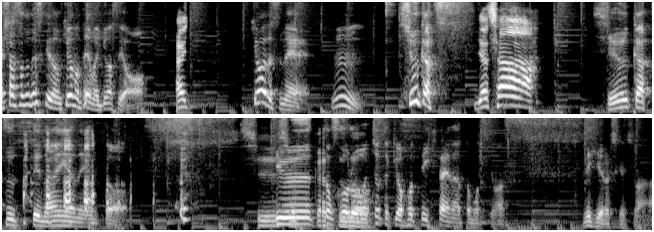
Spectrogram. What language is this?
Japanese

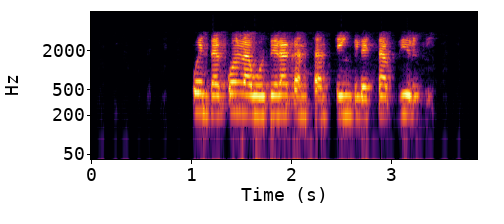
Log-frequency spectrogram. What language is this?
Spanish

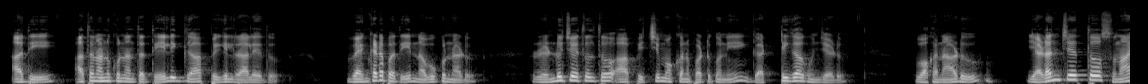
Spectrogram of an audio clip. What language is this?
Telugu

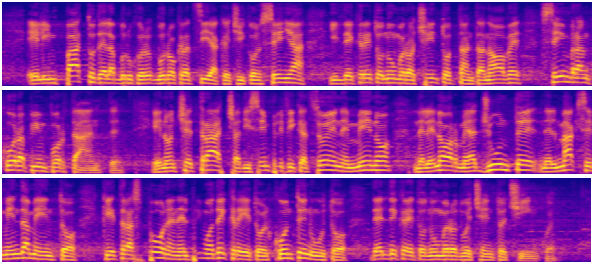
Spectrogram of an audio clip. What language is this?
Italian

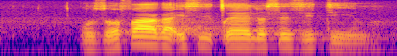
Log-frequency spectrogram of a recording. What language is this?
Zulu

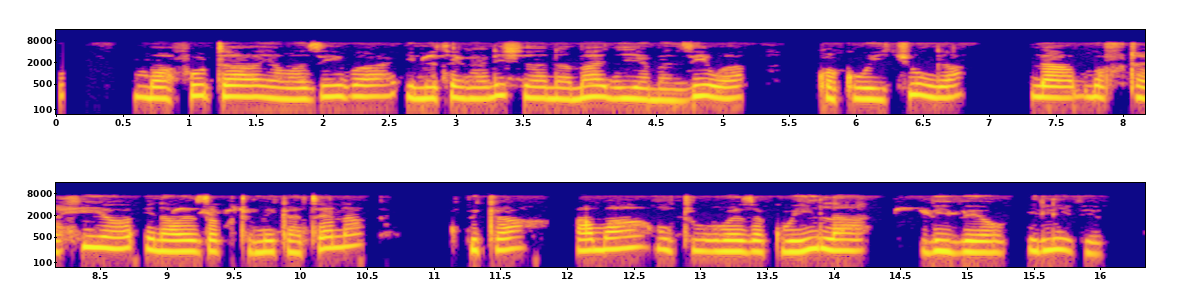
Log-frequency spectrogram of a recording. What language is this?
Swahili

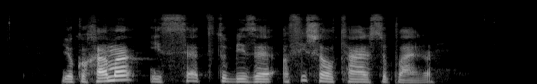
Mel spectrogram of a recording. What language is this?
English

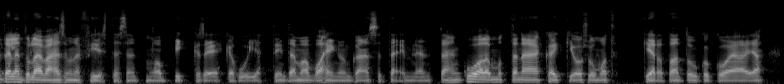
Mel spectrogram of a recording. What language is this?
Finnish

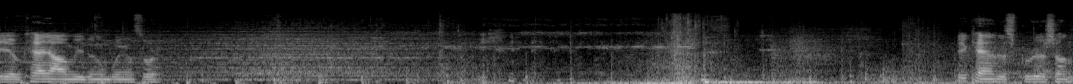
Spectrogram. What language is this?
German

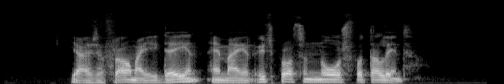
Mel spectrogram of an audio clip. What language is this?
Western Frisian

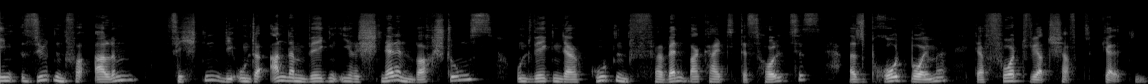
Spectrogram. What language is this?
Dutch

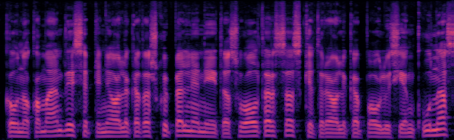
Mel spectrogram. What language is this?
Lithuanian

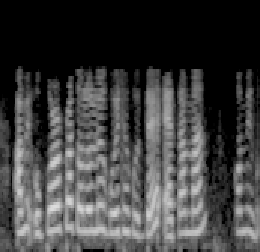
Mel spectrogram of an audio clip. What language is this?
Assamese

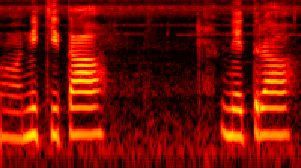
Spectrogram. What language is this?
Konkani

